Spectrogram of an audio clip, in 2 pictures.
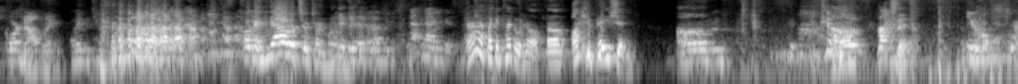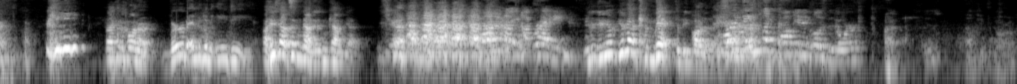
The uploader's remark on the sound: Balticon Bonus Episode. Turn sexy scenes into hilarious mad-libs with the help of the audience.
